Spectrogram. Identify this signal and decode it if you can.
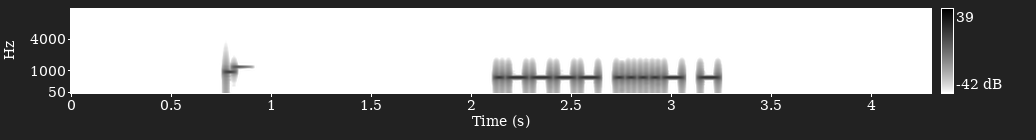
Morse code, heard as a keyed tone, about 40 wpm, 690 Hz. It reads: 14T
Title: Three Challenging Letter-Number Combinations 40wpm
